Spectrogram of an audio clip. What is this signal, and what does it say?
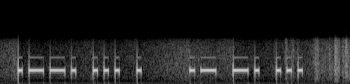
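Morse code, heard as a keyed tone, about 22 wpm, 660 Hz. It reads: PSE ANS
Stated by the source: Morse from KPH's Night of Nights XX maritime radiotelegraphy event, received in Chiapas, Mexico about 3,800 km away on a Kenwood R-600 with a grounded 10 m long-wire antenna.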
